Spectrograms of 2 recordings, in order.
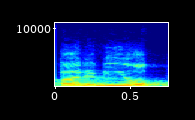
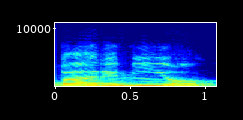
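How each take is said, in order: First: Loud high cry of grief. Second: Slow, loud, high wail of loss; drawn-out cry. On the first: Elisha crying out to his master as he is taken, loud high cry. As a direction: cry out to the departing father. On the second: Elisha calling after his master carried up to heaven, slow loud wail. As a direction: stretch the cry out long and loud. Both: A narrator's reading.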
